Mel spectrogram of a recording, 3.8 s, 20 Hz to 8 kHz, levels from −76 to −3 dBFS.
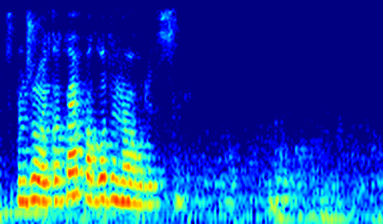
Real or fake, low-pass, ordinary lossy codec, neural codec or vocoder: real; 7.2 kHz; Opus, 16 kbps; none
